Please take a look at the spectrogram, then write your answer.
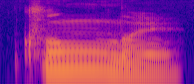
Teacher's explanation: The consonant 기역 is for G sound in English, so you can read it as 국. But it's paired with the nasal sound 미음, so it changes the pronunciation from a G sound to an NG sound, and you need to read it as 국물.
